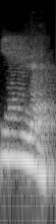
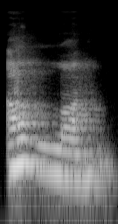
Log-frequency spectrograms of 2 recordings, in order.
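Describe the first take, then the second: First: The word begins with an i vowel. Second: The word begins with an a vowel. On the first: The speaker calls it wrong. "tidak mungkin dia barisnya illah" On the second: The speaker calls it right. "tapi Allah"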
